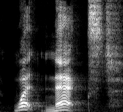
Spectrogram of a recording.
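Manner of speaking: a touch of storybook excitement; cheerful and excited. A narrator's reading. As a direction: ask it with bright-eyed eagerness. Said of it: "cried the now cheerful and excited pencil".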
